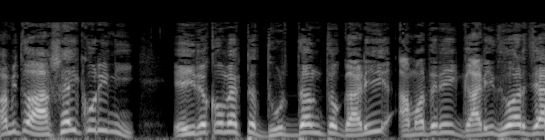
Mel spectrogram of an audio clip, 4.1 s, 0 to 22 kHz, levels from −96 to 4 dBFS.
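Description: Throughout the speech, the sound is watery and swirly, sibilants carry metallic chirps, and nothing reaches above 11.3 kHz. The likely cause is MP3 compression at a low bitrate, plausibly around 48 kbps, where the encoder cuts the treble and lets weak frequency lines flicker between frames.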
